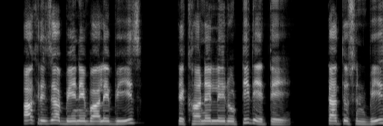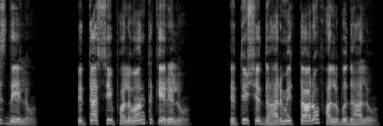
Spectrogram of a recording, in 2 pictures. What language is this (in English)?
Bhadrawahi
